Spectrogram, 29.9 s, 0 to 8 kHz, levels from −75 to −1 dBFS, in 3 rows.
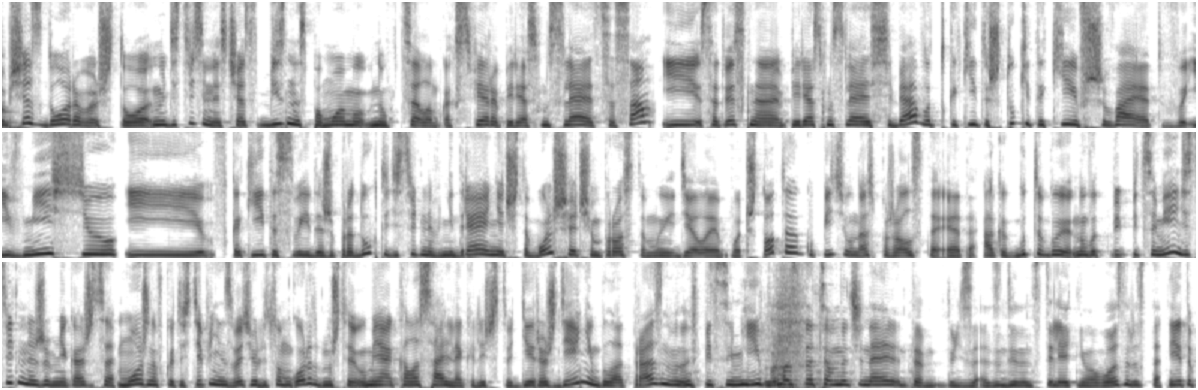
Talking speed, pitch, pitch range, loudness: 185 wpm, 225 Hz, 210-250 Hz, -21 LUFS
